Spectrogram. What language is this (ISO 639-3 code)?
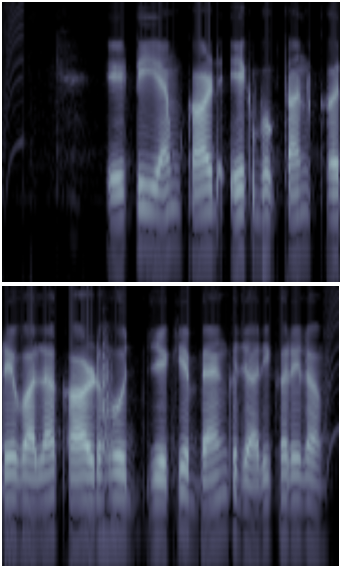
bho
